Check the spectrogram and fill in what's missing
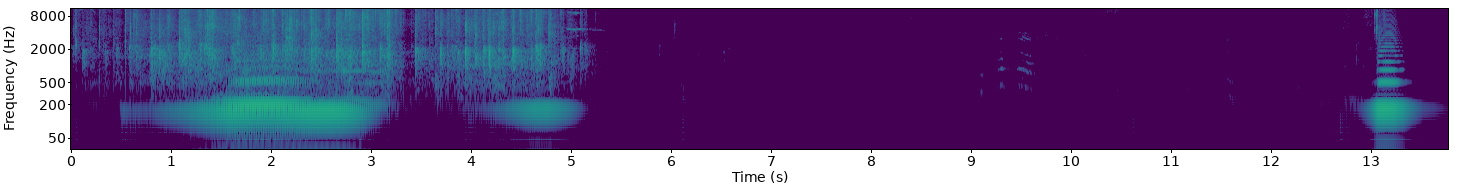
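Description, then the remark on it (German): A burst of audience applause welcoming a show's guest, with a loud cheering whoop over it, lasts about five seconds, then cuts to near silence, followed by a brief voiced sound near the end. “Egal, einen kräftigen Applaus für unseren Gast.”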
